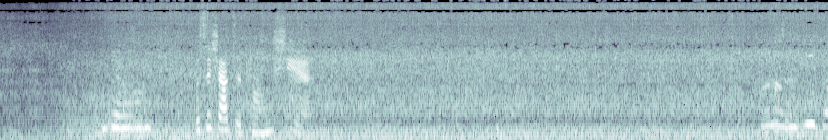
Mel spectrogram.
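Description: Water laps gently over stones.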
